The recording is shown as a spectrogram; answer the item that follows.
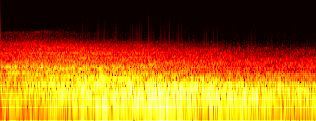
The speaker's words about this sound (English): That plane was flying low.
